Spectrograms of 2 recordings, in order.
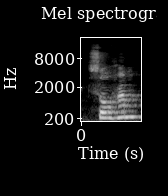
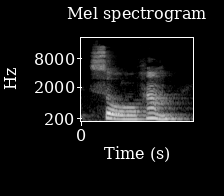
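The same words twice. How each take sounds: First: The first vowel 'so' is said short. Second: The first vowel 'so' is slightly lengthened. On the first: The speaker calls it wrong. "सोहम नहीं करेंगे हम" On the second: The speaker calls it right. "सोहम ऐसे बोलेंगे"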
